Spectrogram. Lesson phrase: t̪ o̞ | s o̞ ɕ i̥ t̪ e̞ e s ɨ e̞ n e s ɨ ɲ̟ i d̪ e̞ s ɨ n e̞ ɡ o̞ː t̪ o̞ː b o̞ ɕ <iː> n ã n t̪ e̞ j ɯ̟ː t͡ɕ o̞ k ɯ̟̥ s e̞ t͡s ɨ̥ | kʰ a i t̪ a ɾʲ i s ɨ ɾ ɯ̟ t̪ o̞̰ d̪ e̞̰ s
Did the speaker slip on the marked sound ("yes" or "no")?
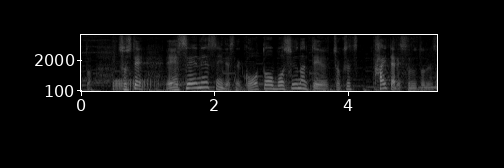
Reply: yes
